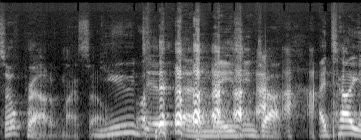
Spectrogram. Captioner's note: laugh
